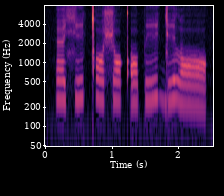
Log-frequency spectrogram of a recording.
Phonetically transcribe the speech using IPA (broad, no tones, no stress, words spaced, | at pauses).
ɛçi ǀɔʃɔkʼɔpi ɟi lɔ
